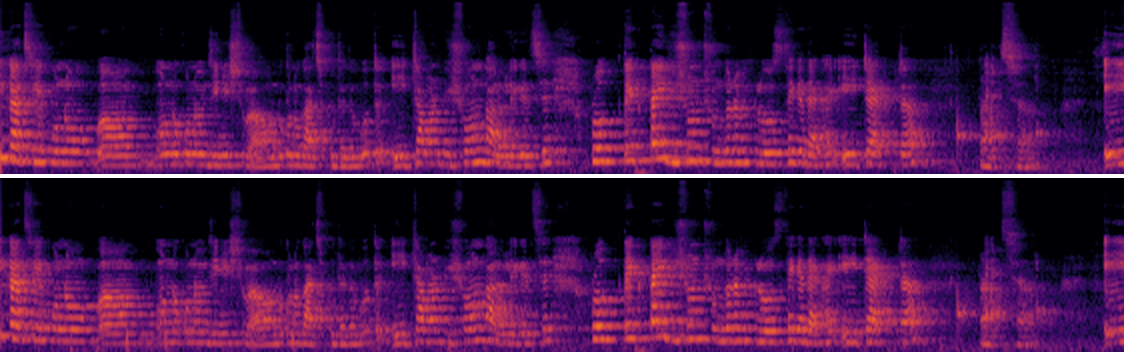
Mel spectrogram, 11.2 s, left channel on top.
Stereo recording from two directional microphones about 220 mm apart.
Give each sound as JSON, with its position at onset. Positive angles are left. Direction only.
{"t": 0.1, "sound": "a woman's voice", "side_deg": 15}
{"t": 11.0, "sound": "a woman's voice", "side_deg": 15}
